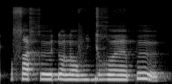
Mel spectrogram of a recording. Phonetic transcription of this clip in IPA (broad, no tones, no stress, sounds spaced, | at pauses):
sˤ ɪ x ɵː ɗ ɔ l ɔ v i ɡ i ʁʷ ɜː p ɵ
